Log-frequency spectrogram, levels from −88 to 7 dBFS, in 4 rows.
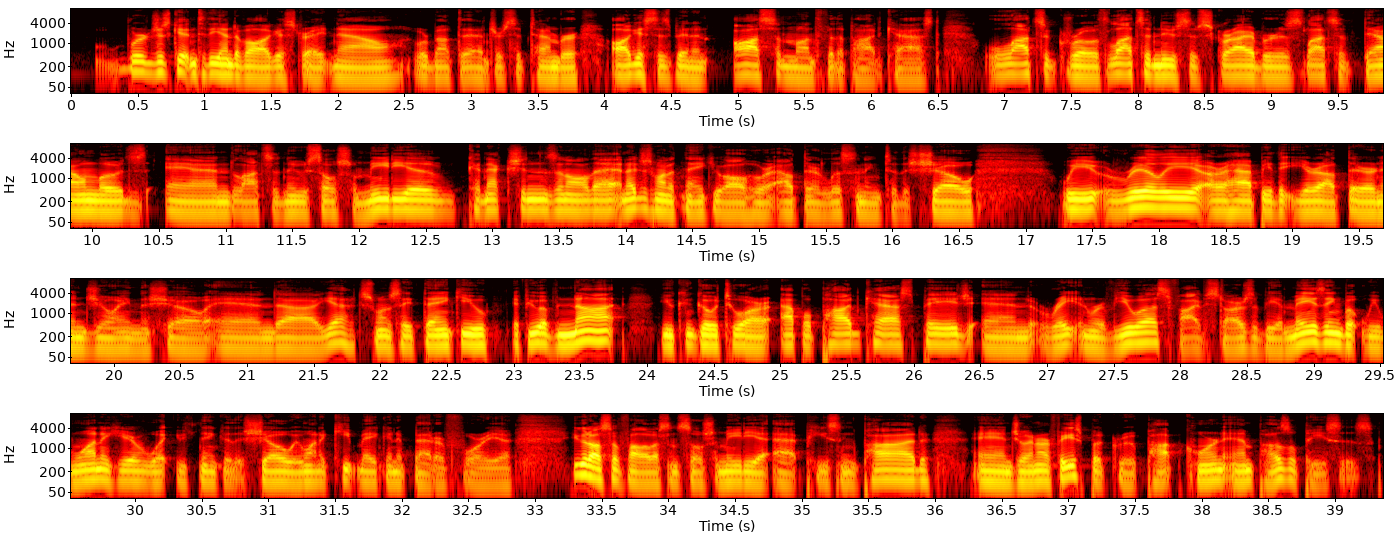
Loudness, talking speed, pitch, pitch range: -22 LUFS, 215 wpm, 105 Hz, 95-115 Hz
